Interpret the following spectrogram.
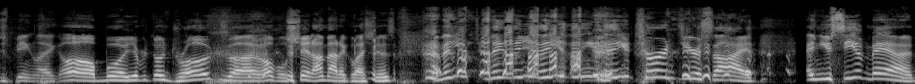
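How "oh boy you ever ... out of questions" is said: put-on voice with mouth full of candy. Acting out an uncle questioning a victim: pretend talking with lollipops in mouth. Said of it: "he's got three lollipops in his mouth".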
